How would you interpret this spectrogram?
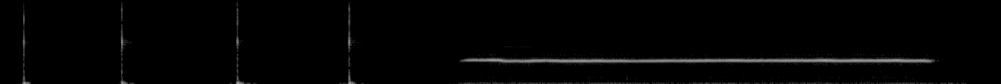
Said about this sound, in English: If I click my fingers and delay pan to the right by 3 milliseconds, the sound appears to come from a different direction than if I pan the sound of my whistling using the same 3 millisecond delay. Just have a listen to that.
